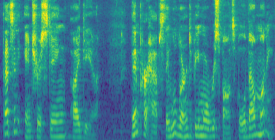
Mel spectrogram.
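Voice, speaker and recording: A man's voice: a little high, sing-song, normal speed, a bit bright, a little hiss or hum. A man voicing a blustery, exasperated but fair father bear from a storybook, explaining things emphatically. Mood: considering, explaining.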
